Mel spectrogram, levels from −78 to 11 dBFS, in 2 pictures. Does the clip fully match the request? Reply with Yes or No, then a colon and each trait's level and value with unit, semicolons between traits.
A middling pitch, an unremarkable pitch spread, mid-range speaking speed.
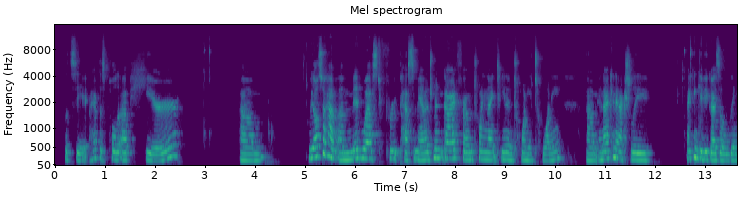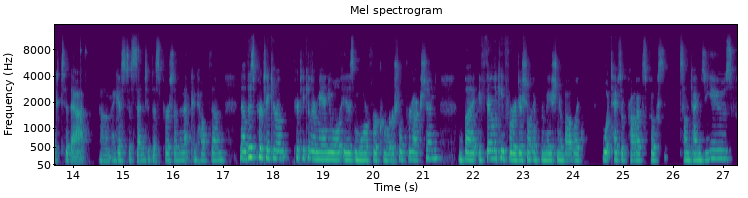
Yes: medium, 180 Hz; average, 3.3 semitones; average, 165 wpm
